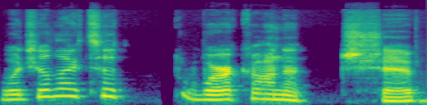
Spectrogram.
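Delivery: very slow, soft, drawn-out delivery. Playing a character stretching over toward someone kneeling, saying it really slow. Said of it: "he kind of like says it really slow".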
